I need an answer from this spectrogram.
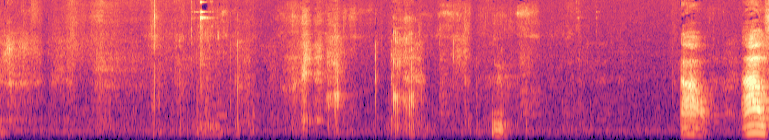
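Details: Cedric, a bulldog, playing a little rough with a person indoors: quiet snuffling and scattered small noises, then two loud, harmonic barks in quick succession near the end.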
